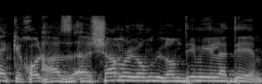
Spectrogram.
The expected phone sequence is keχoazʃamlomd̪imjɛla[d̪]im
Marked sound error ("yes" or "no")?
no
